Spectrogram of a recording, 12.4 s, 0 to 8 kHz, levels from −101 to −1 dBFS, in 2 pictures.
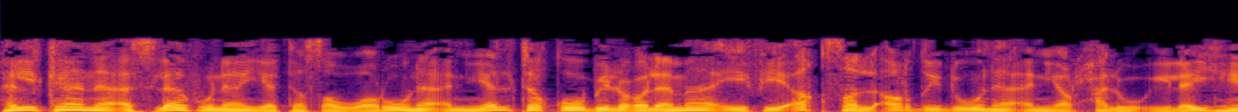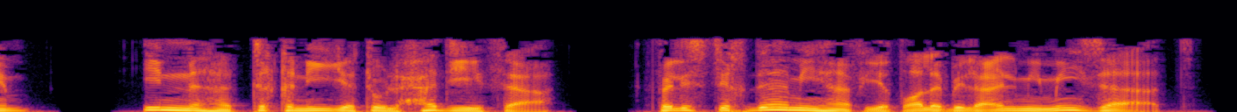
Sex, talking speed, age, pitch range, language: male, 105 wpm, 40-59, 100-145 Hz, Arabic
